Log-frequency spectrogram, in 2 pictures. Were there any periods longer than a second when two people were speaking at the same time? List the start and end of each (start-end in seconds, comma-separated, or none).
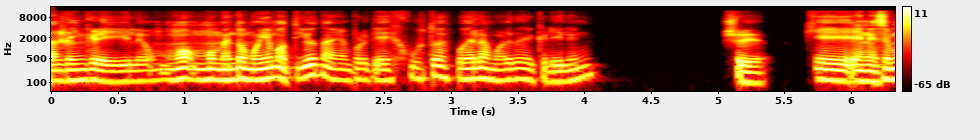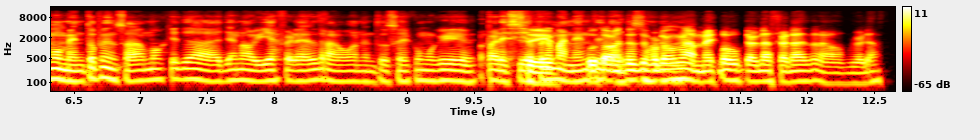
9.8-11.2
